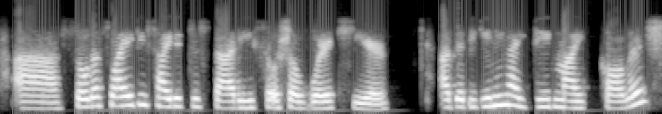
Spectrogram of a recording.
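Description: A woman with a Spanish accent speaks at a moderate pace and medium pitch. Her loudness stays very even and her pitch varies in an ordinary way. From Cuba. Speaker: social work graduate. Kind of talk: radio interview.

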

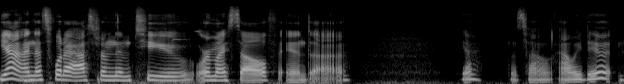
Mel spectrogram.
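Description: A woman speaks in an East Tennessee accent at a moderate pace. She leaves long, frequent pauses. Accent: East Tennessee Southern. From East Tennessee (Powell, near Knoxville). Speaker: cannabis shop owner. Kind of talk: casual interview chat. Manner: hesitant with many fillers.

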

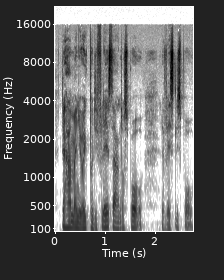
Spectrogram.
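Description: With a French accent, a man speaks in a fairly low, somewhat breathy voice with a dark, mellow tone and fairly even intonation, in a very clean recording with a silent background. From Belgium. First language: French (speaking Danish). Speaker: translator and interpreter. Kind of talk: interview. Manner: halting.

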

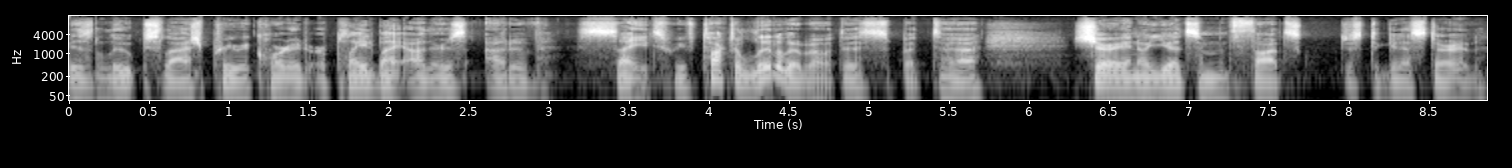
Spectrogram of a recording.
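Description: A man with a Canadian accent and a very deep, low pitch, dry and close with no echo, over a quiet background. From Saskatchewan, Canada. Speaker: podcast host. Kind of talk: casual chat.

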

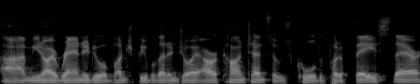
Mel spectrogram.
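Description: A man with an American accent, fairly low in pitch and monotone, flat in intonation, at a fairly quick pace against a quiet background. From Santa Barbara, California. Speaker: baseball content creator and writer. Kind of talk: casual interview chat.

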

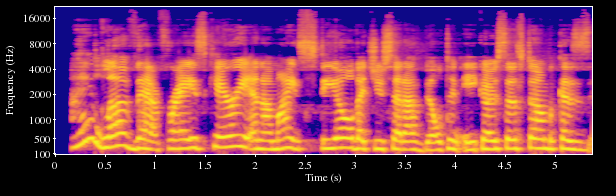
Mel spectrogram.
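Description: In a Southern US accent, the voice has a bright, sharp tone and a fairly slow pace. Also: woman. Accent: Southern US, noticeable. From US South, North Carolina. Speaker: realtor and motivational speaker. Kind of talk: casual interview chat.

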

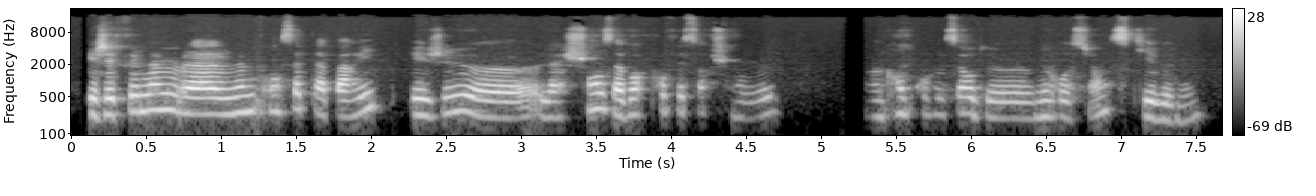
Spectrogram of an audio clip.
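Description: Her voice dry and close with no echo, a woman speaks at a moderate pace and fairly high pitch in a dark, mellow tone, with ordinary pitch variation and big swings in loudness. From Cambodia. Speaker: artist-activist. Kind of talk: interview. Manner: halting.

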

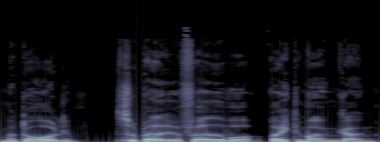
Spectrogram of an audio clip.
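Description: This man's voice has a dark, mellow tone at a medium pitch. He speaks at a fairly slow pace. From Denmark, Vesthimmerland (North Jutland). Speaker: interviewee telling his life story. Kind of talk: life story interview. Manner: halting, many repetitions and fillers.

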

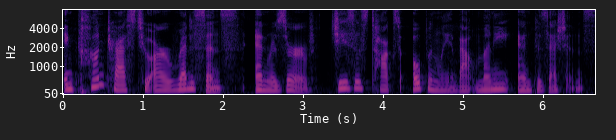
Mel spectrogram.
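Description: A woman with a fairly low pitch and an ordinary speaking voice talks at a fairly slow pace with lively intonation. The recording is very clean, with a silent background. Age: 60s. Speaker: pastor. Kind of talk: devotional reading; casual chat.

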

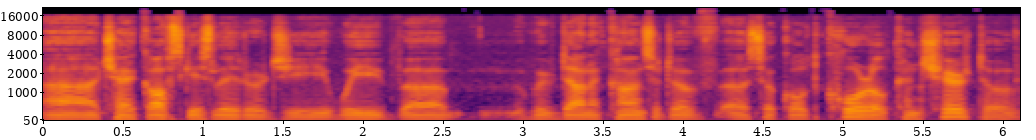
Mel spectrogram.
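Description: A man with a Russian accent, fairly low in pitch and fairly slow in pace, on a very clean recording with a silent background. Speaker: choir artistic director. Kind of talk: radio interview. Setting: studio. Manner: halting.

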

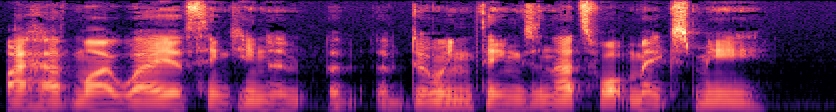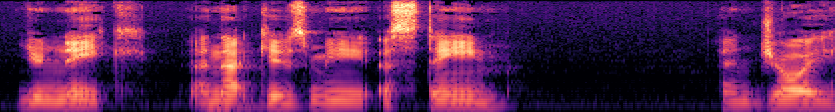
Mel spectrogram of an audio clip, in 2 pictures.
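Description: A man speaks at a fairly slow pace in a fairly low, monotone, flat voice. The recording is very clean, with a silent background. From Australia, Sydney. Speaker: immigrant sharing citizenship experience. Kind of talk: casual interview conversation. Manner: halting, many fillers.

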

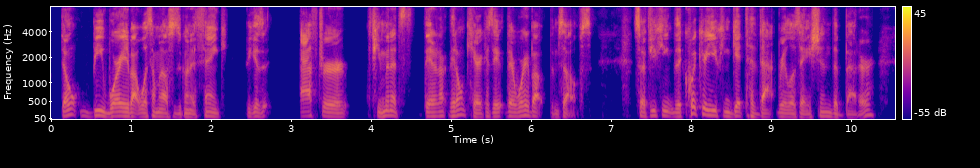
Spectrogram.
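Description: A man with an American accent at a very fast pace, with very even loudness and ordinary pitch variation, in a dry, close sound with no echo against a quiet background. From Kentucky, US South. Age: 40s. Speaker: entrepreneur and author. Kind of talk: interview conversation. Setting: remote call. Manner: casual with frequent fillers.

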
